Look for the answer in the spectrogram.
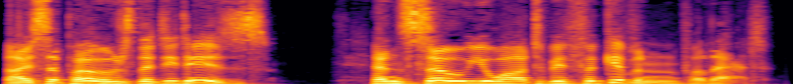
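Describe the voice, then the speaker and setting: A man's voice: high-pitched, sing-song, moderate pace, dry recording, clean studio sound, voice pushed up. A man voicing an imperious young prince who speaks in a commanding, clipped way.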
